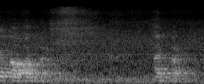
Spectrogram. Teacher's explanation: So instead of ka, it is like ga. Between ga and ka. This is an allophonic variation of ka.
